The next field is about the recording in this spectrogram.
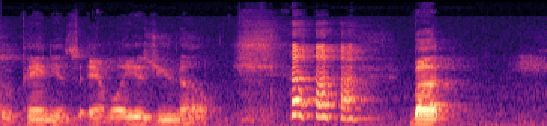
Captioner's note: laughs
